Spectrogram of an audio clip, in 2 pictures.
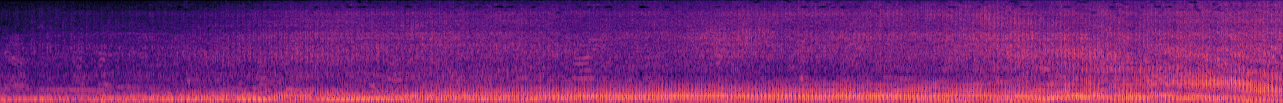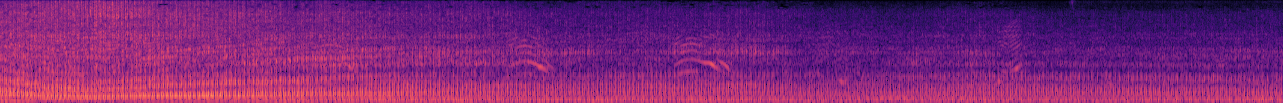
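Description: A small propeller plane's engine drones, grows louder as it passes close overhead, then fades into the distance.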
